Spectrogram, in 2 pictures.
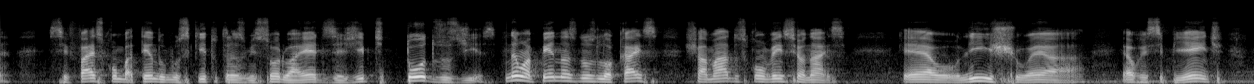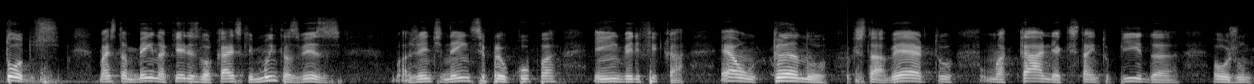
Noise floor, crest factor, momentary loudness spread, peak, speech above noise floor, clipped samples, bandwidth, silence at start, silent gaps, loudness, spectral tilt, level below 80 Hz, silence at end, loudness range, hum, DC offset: -48 dBFS; 18 dB; 13 LU; -2 dBFS; 30 dB; under 0.1%; 9.2 kHz; 0 s; none; -19 LUFS; -6.5 dB/octave; -48 dBFS; 0 s; 2 LU; none; under 0.1%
